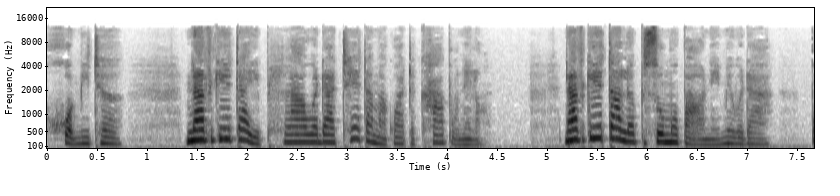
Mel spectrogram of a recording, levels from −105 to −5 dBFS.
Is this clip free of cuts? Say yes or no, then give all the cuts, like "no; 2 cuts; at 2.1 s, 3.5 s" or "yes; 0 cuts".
yes; 0 cuts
